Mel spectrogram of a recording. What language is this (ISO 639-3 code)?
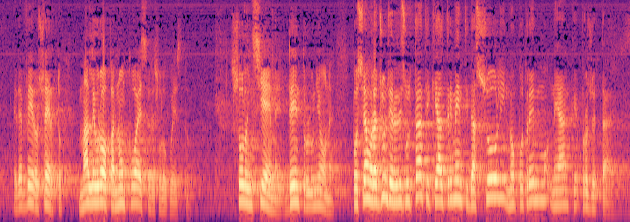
ita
